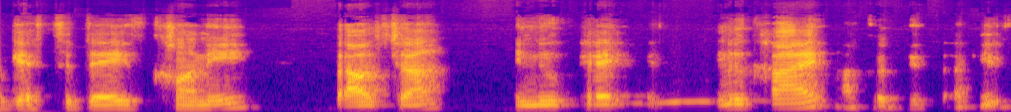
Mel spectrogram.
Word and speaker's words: Inukai: And so our guest today is Connie Balcher Inukai.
